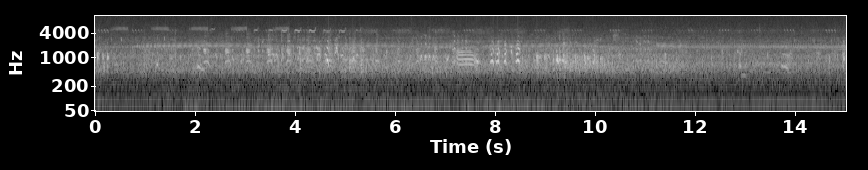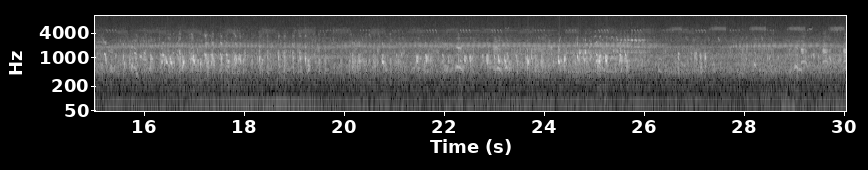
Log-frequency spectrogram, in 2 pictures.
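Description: Jungle ambience carried by a dense chorus of frogs croaking. The chorus thins out about halfway through, then builds again, over a steady high-pitched drone and a faster pulsing high chirp.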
